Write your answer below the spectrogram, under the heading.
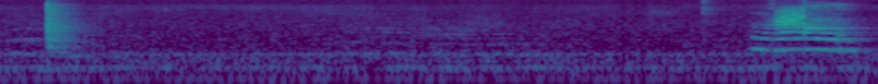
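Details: Domestic cat indoors, trying to catch a gecko; a sharp click early on, then a short, clear, harmonic meow near the end over a low steady room hum.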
